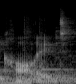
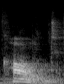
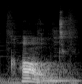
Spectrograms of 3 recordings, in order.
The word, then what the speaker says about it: called: passado ele com o Ed a gente não pronuncia ele Call it a gente fala Called Called por quê Porque esse Ed esse essas duas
